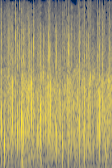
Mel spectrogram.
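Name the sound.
applause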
